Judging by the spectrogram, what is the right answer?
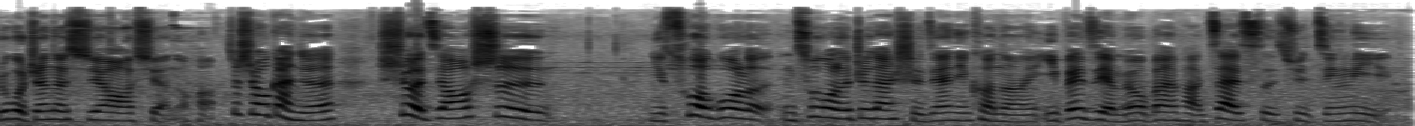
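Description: With noticeable background noise, a woman speaks at a moderate pace in a fairly high pitch with lively intonation. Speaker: podcast host. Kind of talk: casual chat.

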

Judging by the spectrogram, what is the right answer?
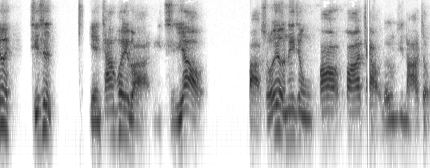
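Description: Speaking at a fairly slow pace, a man with a slight Hong Kong accent uses a fairly high pitch with very wide swings and some vocal fry. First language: Cantonese (speaking Chinese). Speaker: film producer. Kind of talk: interview. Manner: halting.

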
